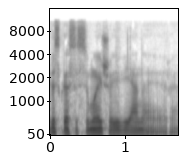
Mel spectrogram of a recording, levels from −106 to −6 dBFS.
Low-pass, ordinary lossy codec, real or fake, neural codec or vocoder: 10.8 kHz; MP3, 64 kbps; real; none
